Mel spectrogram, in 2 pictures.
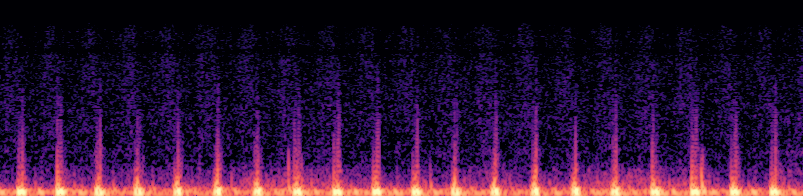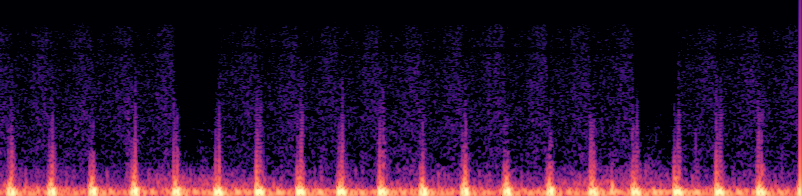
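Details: Own fast heartbeat after exercise (climbing up and down stairs): quick, regular heartbeat thumps.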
